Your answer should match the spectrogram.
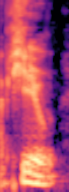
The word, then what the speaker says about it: Pugh: Yeah, Pugh. – Florence Pugh, like Pewy. – Or like a church pew.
